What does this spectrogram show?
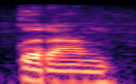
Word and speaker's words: Quran: I don't know if I'm saying it right, but like the word Quran is like, you say it like Quran. Yeah. You know, it's like all the way back in your throat.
